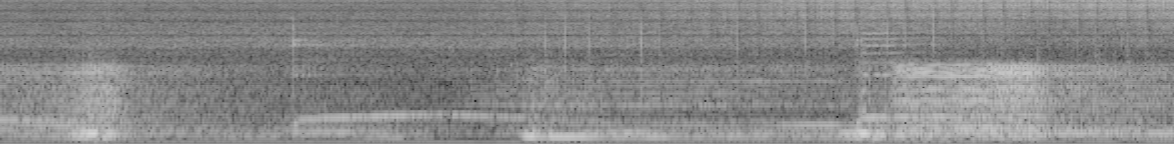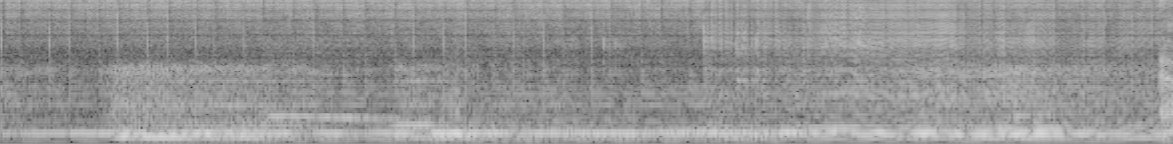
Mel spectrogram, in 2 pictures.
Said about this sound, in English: It's not that bad. What is that? Creepy foghorn and some other creepy noise? What'd you do? Oh, you looped them.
